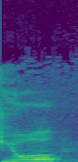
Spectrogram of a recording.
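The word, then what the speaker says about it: Yule: differently but it's like J L but it's pronounced Ule is it has a very thick accent attached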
